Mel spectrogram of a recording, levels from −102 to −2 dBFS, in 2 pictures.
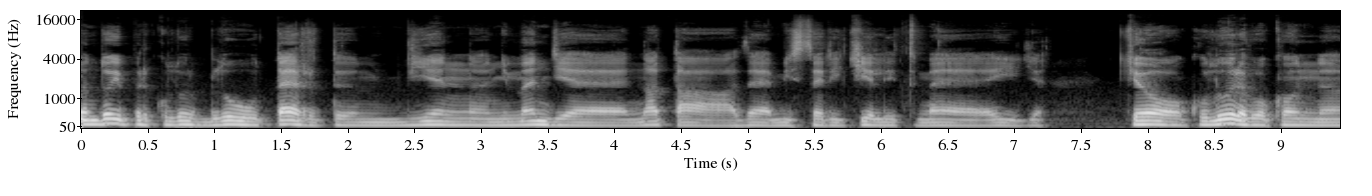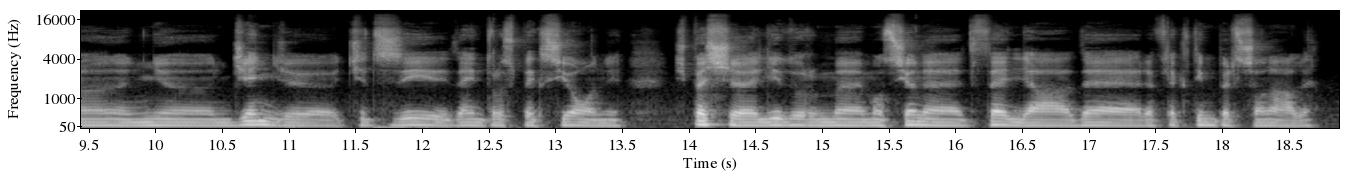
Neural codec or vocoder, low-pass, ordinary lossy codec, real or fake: none; 19.8 kHz; none; real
